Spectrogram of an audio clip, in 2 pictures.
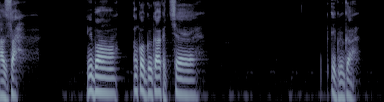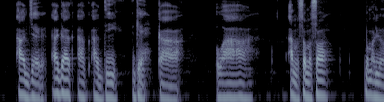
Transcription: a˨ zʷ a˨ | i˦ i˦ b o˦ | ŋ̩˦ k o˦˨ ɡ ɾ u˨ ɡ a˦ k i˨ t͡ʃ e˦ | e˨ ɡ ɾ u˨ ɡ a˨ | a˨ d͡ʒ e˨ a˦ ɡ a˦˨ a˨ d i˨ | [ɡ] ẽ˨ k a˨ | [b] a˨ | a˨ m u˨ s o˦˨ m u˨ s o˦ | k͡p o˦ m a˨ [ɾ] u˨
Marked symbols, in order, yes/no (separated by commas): yes, no, no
